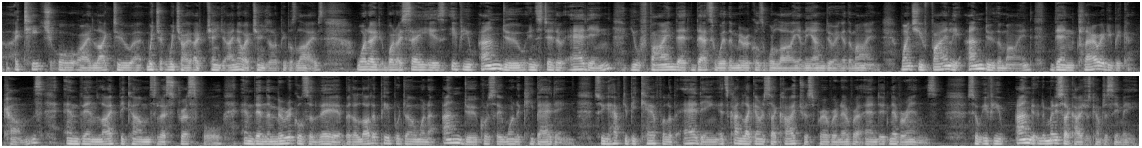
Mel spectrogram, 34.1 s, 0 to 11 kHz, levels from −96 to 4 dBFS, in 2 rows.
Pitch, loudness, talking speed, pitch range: 110 Hz, -26 LUFS, 205 wpm, 105-125 Hz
